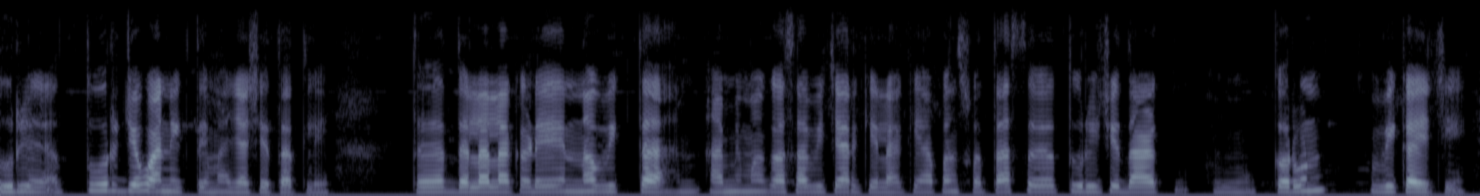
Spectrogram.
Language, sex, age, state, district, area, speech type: Marathi, female, 45-60, Maharashtra, Nagpur, rural, spontaneous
